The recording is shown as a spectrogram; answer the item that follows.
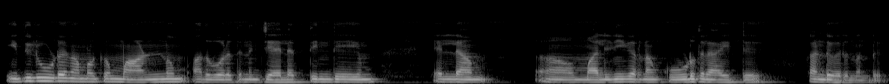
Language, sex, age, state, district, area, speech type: Malayalam, male, 45-60, Kerala, Palakkad, urban, spontaneous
